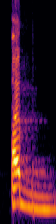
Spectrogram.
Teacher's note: Okay, like ab. So the makhraj is the shafatain, the 2 lips, and the lips are sealed.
